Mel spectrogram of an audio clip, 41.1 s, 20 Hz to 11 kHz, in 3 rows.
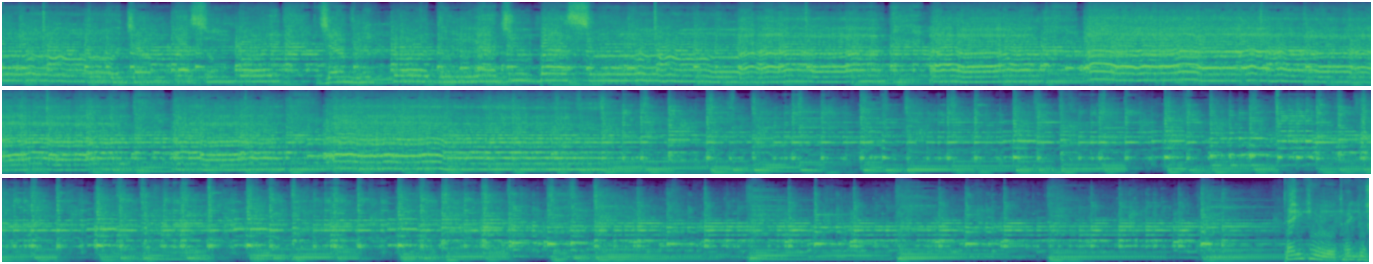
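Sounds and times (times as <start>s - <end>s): acoustic guitar chords: 0.0s - 41.0s
plucked rabab notes: 0.0s - 41.0s.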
